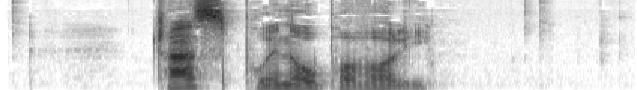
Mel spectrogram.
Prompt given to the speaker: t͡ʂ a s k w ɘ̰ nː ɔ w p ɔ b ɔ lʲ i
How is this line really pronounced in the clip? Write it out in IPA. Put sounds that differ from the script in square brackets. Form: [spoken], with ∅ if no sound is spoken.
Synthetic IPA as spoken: t͡ʂ a s [p] w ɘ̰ [n] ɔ w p ɔ [v] ɔ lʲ i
